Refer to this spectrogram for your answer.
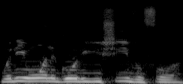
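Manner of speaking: put-on very soft, low, deep, hushed New York accent. Retelling what a man in Israel said to him: deep New York accent. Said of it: "Deep New York accent".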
